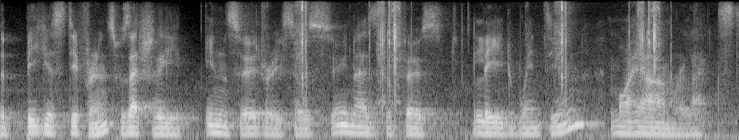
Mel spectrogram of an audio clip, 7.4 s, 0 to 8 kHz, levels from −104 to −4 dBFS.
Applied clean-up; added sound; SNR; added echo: none; Camera; 9 dB; none.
